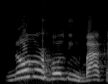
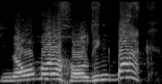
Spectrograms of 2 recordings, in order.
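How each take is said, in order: First: Said in the usual way. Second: Higher, louder, slow heroic line; hammed-up hero voice, slow and raised; champion quote voice. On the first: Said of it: "no more holding back, actually". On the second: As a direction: declare it like a heroine powering up. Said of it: "And then she says".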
